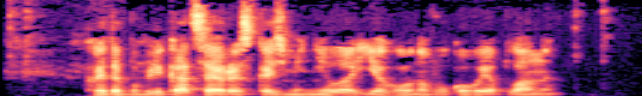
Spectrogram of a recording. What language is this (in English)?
Belarusian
